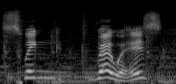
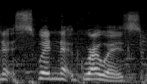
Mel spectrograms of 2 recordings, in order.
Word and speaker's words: Swingrowers: pronounce it Swingrowers. – Ah, there we go. – Yeah, there's the key. Yeah, it's pronounced Swingrowers.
